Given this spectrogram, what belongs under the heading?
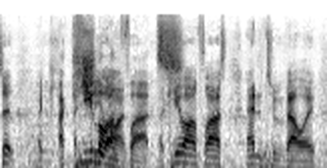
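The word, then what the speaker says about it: Akilon Flats: No, how do we pronounce it? Aquilon Flats.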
